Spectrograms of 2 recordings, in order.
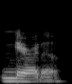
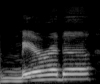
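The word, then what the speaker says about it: Mérida: So you'll hear it pronounced Merida, but the local population, they call it Merida.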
